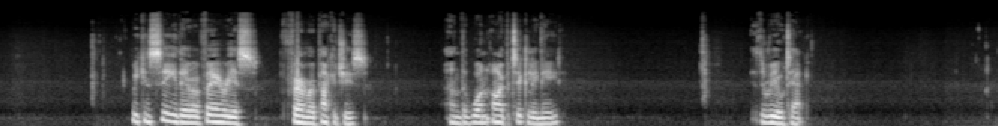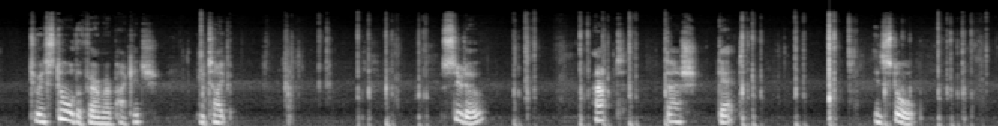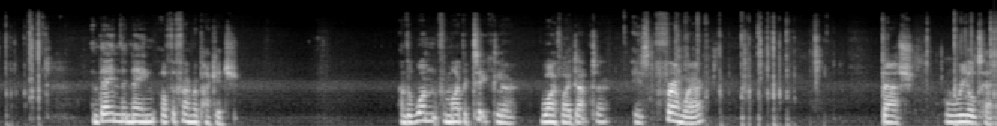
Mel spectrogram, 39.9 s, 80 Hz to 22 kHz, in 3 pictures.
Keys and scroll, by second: 17.7-18.7 typing, 20.0-23.7 typing, 25.0-26.8 typing, 35.6-37.0 typing, 38.2-39.9 typing.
